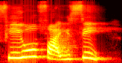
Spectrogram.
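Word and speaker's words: Phaeophyceae: अब ए बी, अब pronunciation पे आते हैं, फियोफाइसी, फियोफाइसी, तो सी, फियोफाइसी, वैसे क्लोरोफाइसी में भी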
